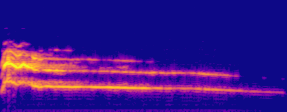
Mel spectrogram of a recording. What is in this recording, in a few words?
wolf; Call of Duty Modern Warfare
